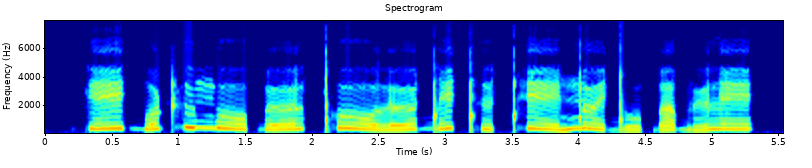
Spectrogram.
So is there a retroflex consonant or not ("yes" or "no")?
yes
